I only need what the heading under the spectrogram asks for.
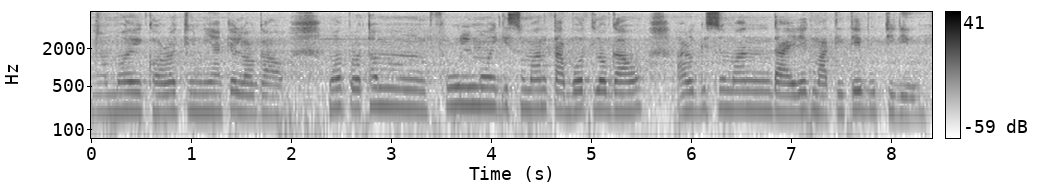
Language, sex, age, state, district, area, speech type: Assamese, female, 45-60, Assam, Nagaon, rural, spontaneous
